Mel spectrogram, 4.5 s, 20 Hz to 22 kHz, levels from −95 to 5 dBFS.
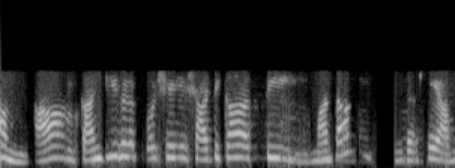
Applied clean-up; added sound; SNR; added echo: none; none; none; none.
